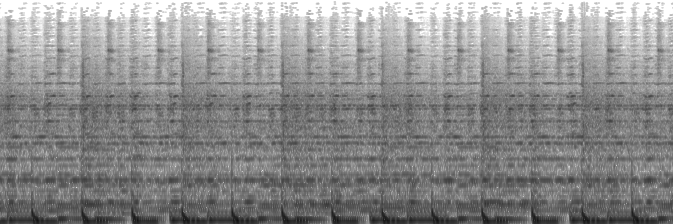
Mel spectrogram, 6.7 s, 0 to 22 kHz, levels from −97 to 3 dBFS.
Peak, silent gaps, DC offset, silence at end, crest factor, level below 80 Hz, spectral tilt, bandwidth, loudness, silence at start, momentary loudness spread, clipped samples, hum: -2 dBFS; none; under 0.1%; 0 s; 14 dB; -18 dBFS; -5 dB/octave; 15.5 kHz; -17 LUFS; 0 s; 3 LU; under 0.1%; none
